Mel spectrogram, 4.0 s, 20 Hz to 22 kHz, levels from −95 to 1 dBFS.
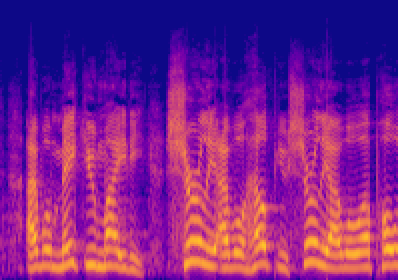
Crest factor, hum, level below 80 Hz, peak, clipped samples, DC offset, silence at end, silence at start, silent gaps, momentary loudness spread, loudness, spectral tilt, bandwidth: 16 dB; none; -78 dBFS; -4 dBFS; under 0.1%; under 0.1%; 0 s; 0.25 s; none; 6 LU; -19 LUFS; -5.5 dB/octave; 9.6 kHz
